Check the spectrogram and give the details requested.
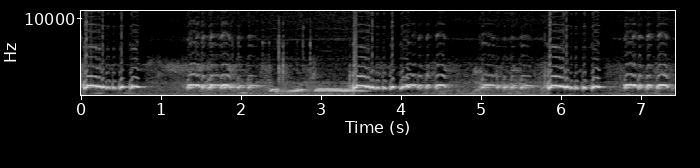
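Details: Local zebra dove with a big voice, used as a lure to prompt a caged bird that has stopped singing; bursts of quick, stuttering coos repeat every second or two, broken once by a lower, rolling coo phrase near the middle.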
